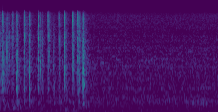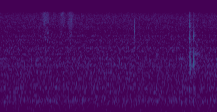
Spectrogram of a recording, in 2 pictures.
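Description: Keys clatter in a quick burst of typing on a computer keyboard while a business letter is entered in Word, then the tapping stops and only faint room noise remains, with a couple of light taps near the end.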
